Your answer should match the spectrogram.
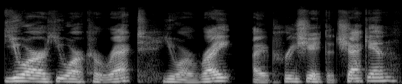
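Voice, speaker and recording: A man's voice: medium pitch, a bit bright, close to an everyday voice. A man voicing an earnest male assassin robot in a tabletop game, speaking formally and carefully with a lot of hesitation. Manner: formal, careful, halting speech.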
